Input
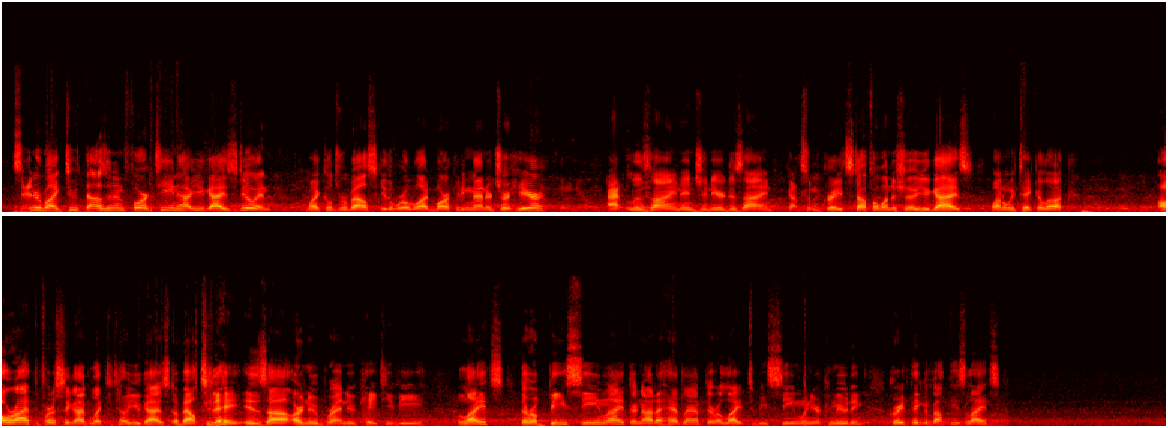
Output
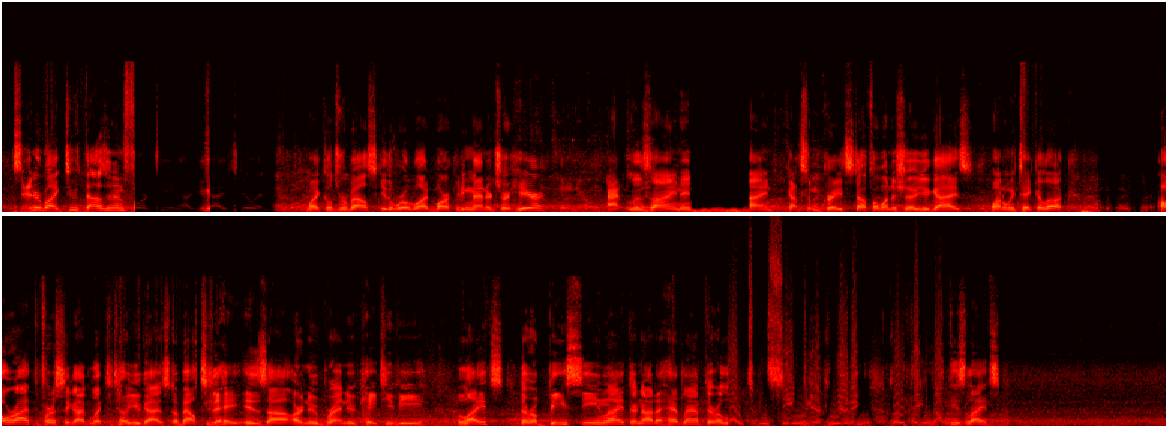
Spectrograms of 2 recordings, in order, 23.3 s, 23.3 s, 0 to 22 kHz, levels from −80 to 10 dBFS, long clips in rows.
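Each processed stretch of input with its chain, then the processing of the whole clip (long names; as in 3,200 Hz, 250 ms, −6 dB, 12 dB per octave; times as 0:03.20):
0:01.20–0:02.77: high-shelf EQ 5,300 Hz +9 dB + gate with flip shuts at −24 dBFS, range −38 dB
0:06.88–0:07.48: inverse Chebyshev low-pass filter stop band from 750 Hz, stop band 60 dB + double-tracking delay 41 ms −10.5 dB
0:10.96–0:11.59: noise gate −46 dBFS, range −39 dB + downward compressor 4 to 1, threshold −52 dBFS
0:18.89–0:21.07: all-pass phaser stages 2, 3.1 Hz, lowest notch 110–3,300 Hz + tube saturation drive 44 dB, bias 0.6
whole clip: bass and treble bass −1 dB, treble +12 dB; downward compressor 4 to 1, threshold −31 dBFS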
